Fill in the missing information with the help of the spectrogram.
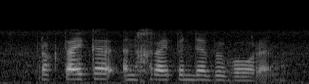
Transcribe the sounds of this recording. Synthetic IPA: prɐktəjkəʔənχrəjpəndəbəvɑːɾə̰ŋ

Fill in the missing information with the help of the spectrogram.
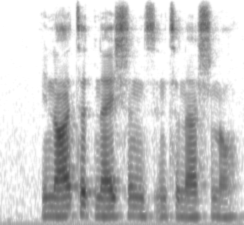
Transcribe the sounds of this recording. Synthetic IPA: junaɪtədneɪʃə̃nzɪ̰̃ntʰənæʃɔnəl

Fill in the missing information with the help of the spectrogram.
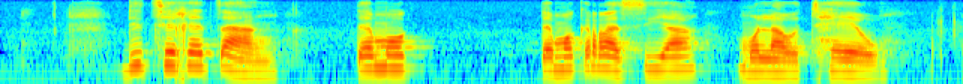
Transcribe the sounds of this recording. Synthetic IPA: dit͡sʰɪχet͡saŋ̩ | d̥ɛmɔkʼrasia | mʊlaʊtʰɛːʊ

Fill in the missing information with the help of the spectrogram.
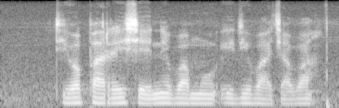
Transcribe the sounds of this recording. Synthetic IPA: d̥iɔpʰʼaɾeʃɛnɪbamʊʔɪdiβat͡ʃʼaba

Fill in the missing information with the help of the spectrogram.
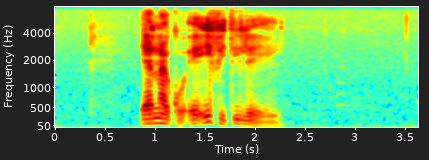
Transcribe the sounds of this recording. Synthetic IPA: janakʼɔ̰ʔɪɪfitʼileːŋ̩

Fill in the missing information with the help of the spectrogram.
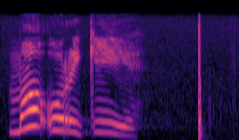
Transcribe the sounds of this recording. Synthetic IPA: moʔʊrɪkʼɪːɛ

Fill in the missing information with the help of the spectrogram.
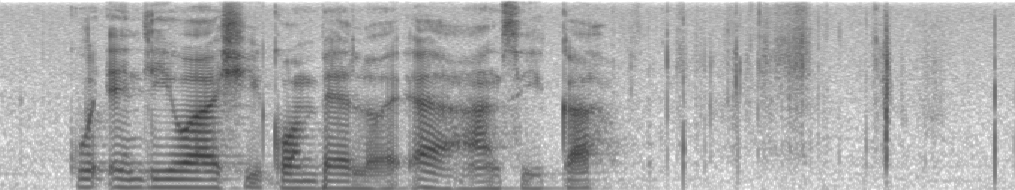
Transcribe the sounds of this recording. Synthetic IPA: kʼuʔend͡ɮiwaʃḭkʼɔmbɛlɔ̰ʔaɦant͡sika̰

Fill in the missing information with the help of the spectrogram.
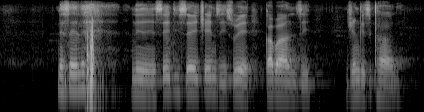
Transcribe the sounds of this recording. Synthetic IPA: nselisɛt͡ʃʼend͡zʱiswɛk̬ʼaɓand͡zʱi | nd͡ʒʱɛŋesi̥kʰaːlɛ

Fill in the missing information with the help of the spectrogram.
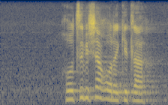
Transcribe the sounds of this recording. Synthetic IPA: ɣʊt͡sʼɪbiʃaɣʊɾɪkʼɪt͡ɬʼa

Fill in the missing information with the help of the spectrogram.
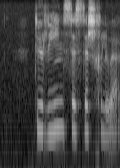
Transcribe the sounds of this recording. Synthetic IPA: tyɾiːnsəstərsχəluə̰

